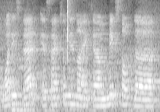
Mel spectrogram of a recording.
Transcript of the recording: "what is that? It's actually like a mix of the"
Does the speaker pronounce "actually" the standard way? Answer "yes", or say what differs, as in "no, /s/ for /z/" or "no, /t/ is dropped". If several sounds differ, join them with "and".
yes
